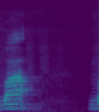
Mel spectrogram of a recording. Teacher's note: जब आप बोलेंगे तो आपका जो होठ है वह दांतों से टकराएंगे · वा का जो उच्चारण स्थान है हमारा वह कहां से होता है दांत और ओट से होता है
